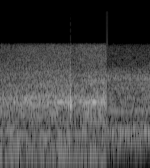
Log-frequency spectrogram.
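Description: A steady low mechanical hum of fixed pitch, cut off by a sharp click about one and a half seconds in, after which only a quieter hiss remains.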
